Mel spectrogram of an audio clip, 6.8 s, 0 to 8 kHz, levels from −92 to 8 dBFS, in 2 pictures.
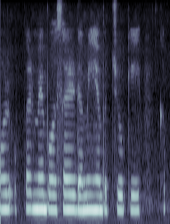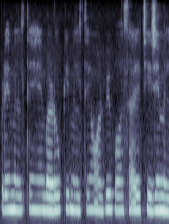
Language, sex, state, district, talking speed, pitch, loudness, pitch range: Hindi, female, Jharkhand, Jamtara, 195 wpm, 200 Hz, -14 LUFS, 195-210 Hz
